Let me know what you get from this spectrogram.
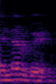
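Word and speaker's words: enervate: एनर्वेट, एनर्वेट इसको पढ़ेंगे, एनर्वेट प्रोनाउंसिएशन इसका होगा एनर्वेट।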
